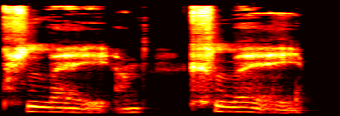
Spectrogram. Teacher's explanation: instead of hearing a voiced l, you hear a hissing sound, some friction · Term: devoiced allophone of the l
